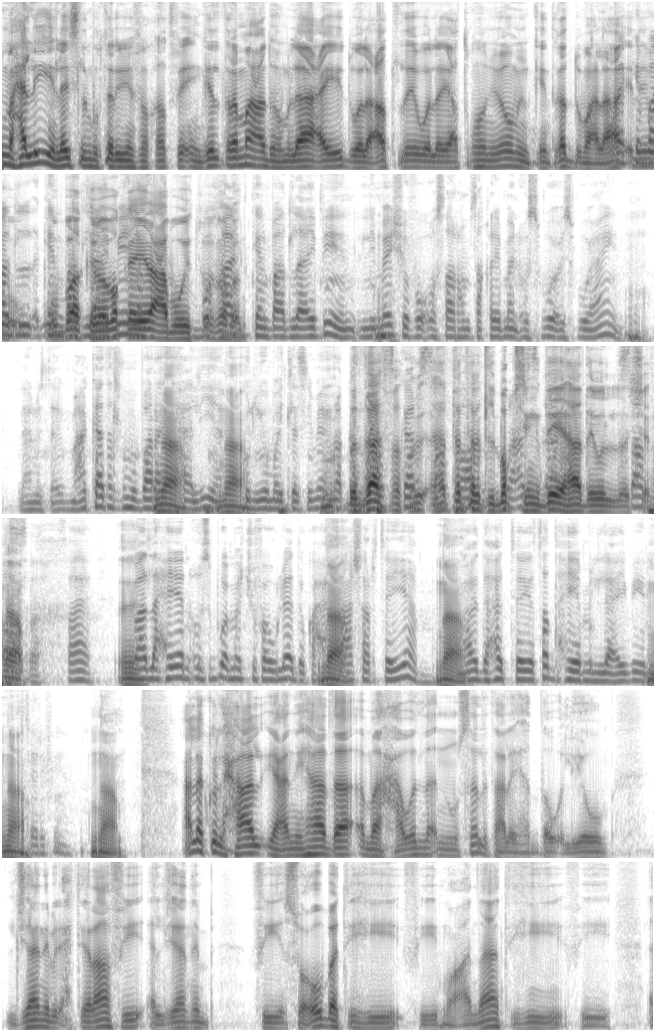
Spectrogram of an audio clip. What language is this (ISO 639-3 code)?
ara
